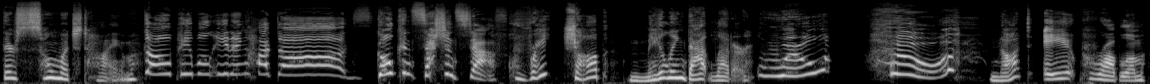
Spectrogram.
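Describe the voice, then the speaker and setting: A woman voicing a bubbly, devoted superfan in a video game, with an excitable, dramatic, slangy way of gushing. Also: sits high, slow pace, dry recording, clean studio sound, full character voice. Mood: cheering, supportive. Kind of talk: video game character voice acting.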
